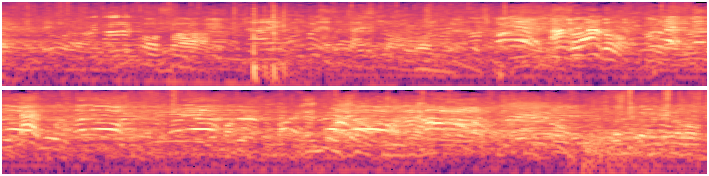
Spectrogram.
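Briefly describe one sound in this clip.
Spectators in a stand talk and call out outdoors.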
